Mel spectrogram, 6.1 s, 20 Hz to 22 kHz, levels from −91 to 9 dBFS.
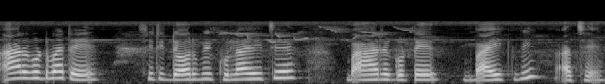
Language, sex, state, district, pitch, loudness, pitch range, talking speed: Odia, female, Odisha, Malkangiri, 250 Hz, -16 LUFS, 235-300 Hz, 130 wpm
